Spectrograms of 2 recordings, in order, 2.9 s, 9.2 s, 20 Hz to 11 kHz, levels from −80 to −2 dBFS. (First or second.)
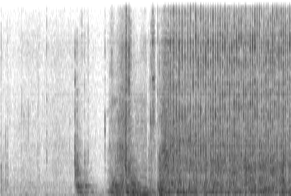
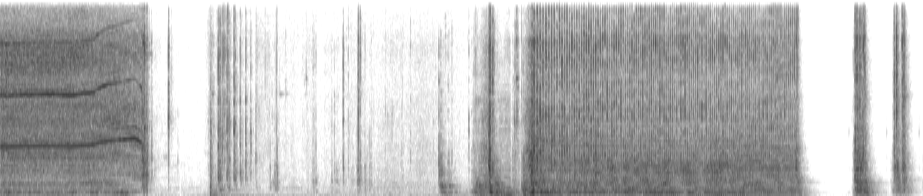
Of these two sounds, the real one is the second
